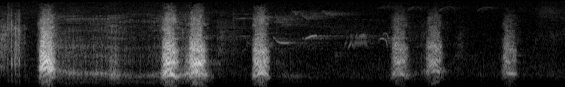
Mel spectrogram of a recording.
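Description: A dog barks loudly, about seven sharp barks in singles and quick pairs, separated by short pauses, with no one talking.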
